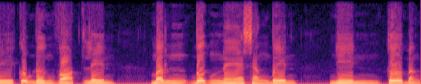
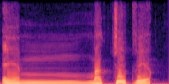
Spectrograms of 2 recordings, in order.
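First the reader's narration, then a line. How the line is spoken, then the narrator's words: Weary stammer. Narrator (Vietnamese): khuôn mặt bơ phờ, Mẫn lắp bắp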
